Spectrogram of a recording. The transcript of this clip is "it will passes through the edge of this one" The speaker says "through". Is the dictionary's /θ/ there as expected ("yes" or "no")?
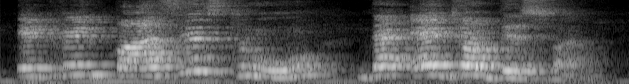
no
